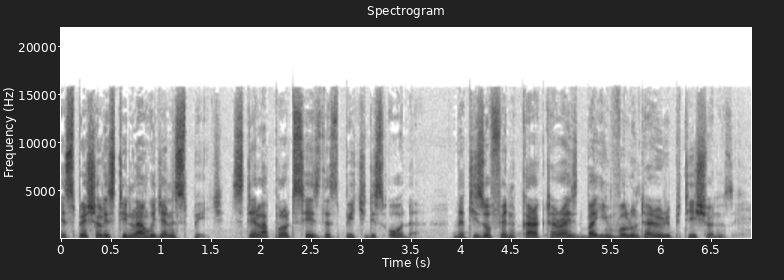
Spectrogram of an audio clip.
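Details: Adult speaker; fluent speech.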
